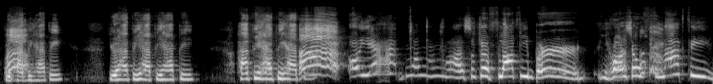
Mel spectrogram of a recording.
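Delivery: very high, sing-song cooing with kisses. Real, not acted. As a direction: dote on the fluffy bird. Cooing at bird.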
